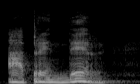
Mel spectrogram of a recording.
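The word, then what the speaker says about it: aprehender: Pero ojo, porque lleva una H intercalada. Aprender. Sí, se pronuncia igual que sin H, pero con H significa apresar, capturar a alguien o algo.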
